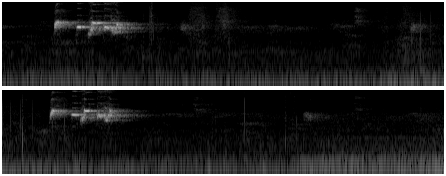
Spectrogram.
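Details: Morning competitive singing by a wild-caught red-whiskered bulbul: two loud, rapid warbled phrases about four seconds apart, each trailing into softer whistled notes, in an otherwise quiet setting.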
